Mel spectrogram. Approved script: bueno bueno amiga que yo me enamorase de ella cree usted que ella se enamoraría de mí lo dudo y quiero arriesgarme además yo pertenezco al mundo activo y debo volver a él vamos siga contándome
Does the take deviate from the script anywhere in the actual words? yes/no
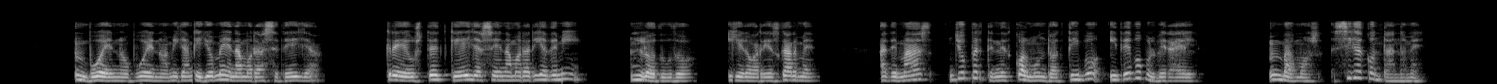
no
